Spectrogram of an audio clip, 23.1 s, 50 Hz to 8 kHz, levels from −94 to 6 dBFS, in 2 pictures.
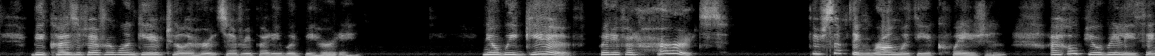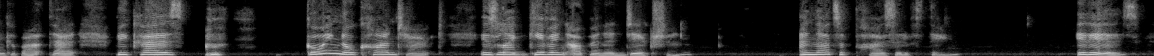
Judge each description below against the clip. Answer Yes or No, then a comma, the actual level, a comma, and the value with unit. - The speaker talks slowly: Yes, slow, 125 wpm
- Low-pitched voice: No, very high, 265 Hz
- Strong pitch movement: Yes, wide, 8.1 semitones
